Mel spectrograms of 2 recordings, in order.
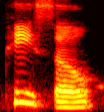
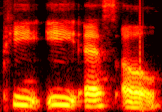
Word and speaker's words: Piso: all the creation of calpernius piso pronounced piso it has a spelling p-i-s-o but pronounced p-e-s-o pronounce p-soap let me go back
